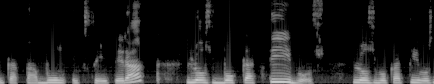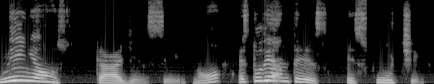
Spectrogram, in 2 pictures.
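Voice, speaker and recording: A woman teaching a grammar lesson, explaining step by step and checking in often with quick questions. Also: mid-range voice, warm tone, no room sound, muffled recording.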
